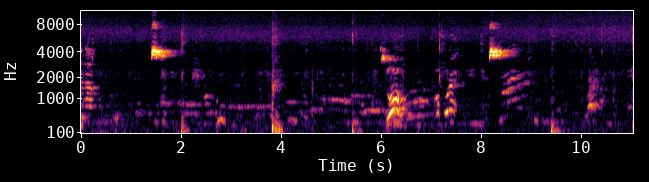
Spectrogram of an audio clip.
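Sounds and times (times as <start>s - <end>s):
players' voices: 0.0s - 11.0s
referee's whistle: 1.4s - 2.0s, 8.2s - 8.6s
volleyball being struck: 3.8s - 4.0s.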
